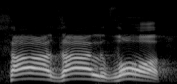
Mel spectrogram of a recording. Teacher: سا زال وا، یہ حروف لثویہ میں سے ہیں. اور جی ہاں زبان کا سرا اور اوپر کے دانتوں کے کناروں سے، اندرونی کناروں سے یا بیرونی کناروں سے یہ حروف ادا ہوتے ہیں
